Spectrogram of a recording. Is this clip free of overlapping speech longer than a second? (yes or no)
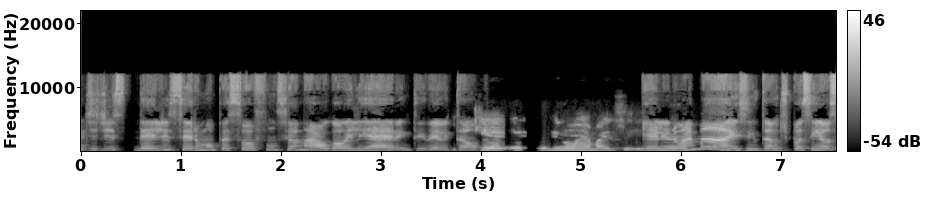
yes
